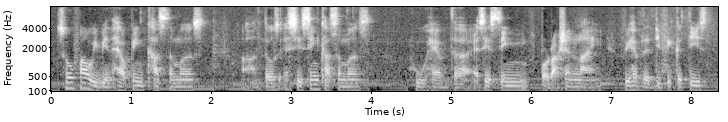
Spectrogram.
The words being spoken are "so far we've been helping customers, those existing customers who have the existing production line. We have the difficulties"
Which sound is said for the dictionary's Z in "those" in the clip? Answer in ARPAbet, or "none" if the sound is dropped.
S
